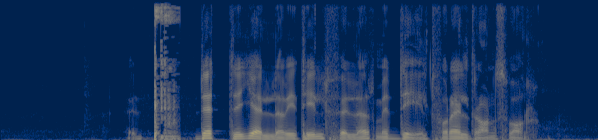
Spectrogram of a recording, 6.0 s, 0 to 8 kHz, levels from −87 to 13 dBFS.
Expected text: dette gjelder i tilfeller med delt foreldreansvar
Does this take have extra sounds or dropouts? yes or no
yes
